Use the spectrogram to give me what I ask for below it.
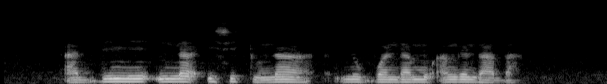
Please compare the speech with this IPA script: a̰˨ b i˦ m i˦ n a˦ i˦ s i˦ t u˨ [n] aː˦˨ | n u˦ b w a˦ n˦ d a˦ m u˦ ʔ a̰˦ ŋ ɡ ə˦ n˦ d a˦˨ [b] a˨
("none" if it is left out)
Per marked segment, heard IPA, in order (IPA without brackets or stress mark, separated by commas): n, b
